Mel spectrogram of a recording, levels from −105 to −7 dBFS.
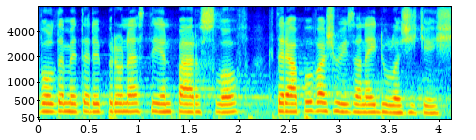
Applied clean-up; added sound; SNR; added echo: none; none; none; none.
